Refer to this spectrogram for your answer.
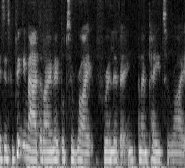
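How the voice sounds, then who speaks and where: Speaking at a very fast pace, a woman uses a fairly low pitch. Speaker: journalist and fashion editor. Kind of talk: interview conversation. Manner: mumbling; halting.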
